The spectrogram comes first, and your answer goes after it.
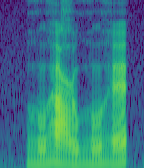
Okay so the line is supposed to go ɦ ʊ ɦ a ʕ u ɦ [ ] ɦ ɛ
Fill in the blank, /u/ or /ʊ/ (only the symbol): ʊ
